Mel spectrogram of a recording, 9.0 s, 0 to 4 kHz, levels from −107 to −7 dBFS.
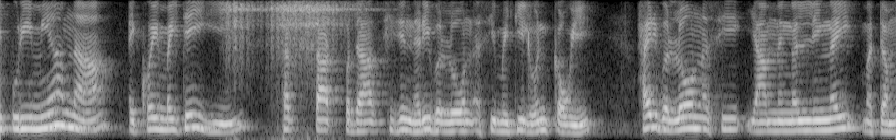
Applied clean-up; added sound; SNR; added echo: none; Tambourine; 11 dB; none.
